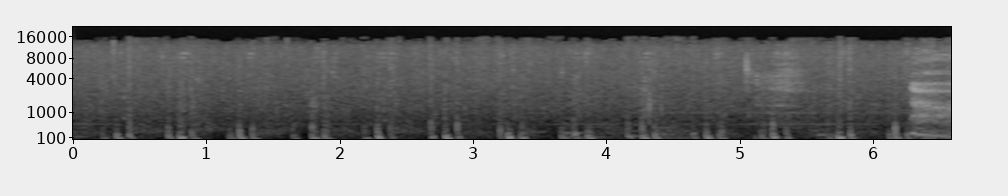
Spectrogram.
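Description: Horse hooves thud steadily at a gallop on a dirt track.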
